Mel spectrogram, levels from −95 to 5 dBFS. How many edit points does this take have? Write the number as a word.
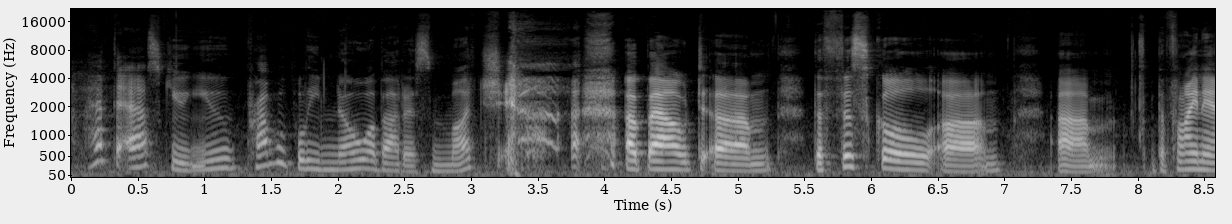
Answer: zero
